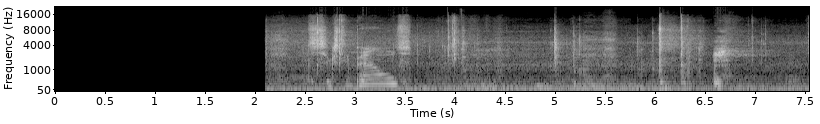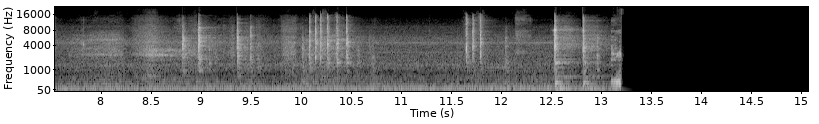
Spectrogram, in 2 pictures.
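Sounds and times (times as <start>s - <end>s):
low hum: 2.1s - 13.2s
torque wrench clicking: 8.8s - 10.8s, 11.6s - 11.9s, 12.5s - 13.1s.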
